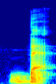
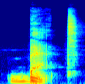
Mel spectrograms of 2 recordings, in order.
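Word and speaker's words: باء: Ba is pronounced like the B sound in English, like when you use it in the word bat.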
